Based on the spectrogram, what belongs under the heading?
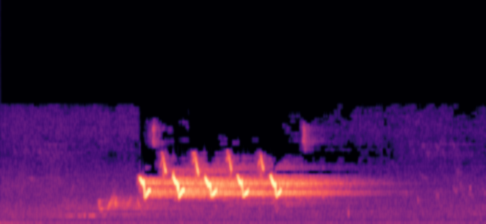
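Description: A songbird singing one short phrase: a few quiet lead-in notes, then five loud, quick, sharp notes over a continuous high trill, lasting about two and a half seconds.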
